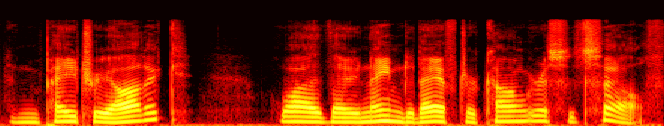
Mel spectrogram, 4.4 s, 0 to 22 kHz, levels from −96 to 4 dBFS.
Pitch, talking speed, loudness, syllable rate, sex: 150 Hz, 110 wpm, -17 LUFS, 4.0 syllables/s, male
